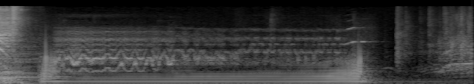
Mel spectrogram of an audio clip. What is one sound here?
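A live band holds a loud final chord.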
